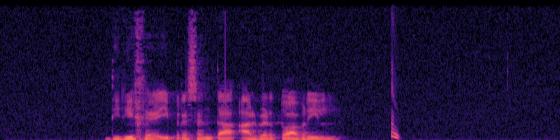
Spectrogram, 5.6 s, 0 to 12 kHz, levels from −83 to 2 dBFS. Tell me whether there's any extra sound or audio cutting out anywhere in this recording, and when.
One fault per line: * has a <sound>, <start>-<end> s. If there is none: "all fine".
* has a chirp, 3.9-4.0 s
